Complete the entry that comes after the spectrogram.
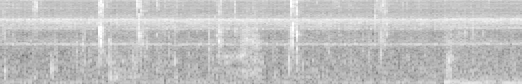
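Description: Close-miked eating: biting into and chewing a fried chicken lollipop with chowmein noodles, with many short, wet, crackly mouth clicks. A steady faint high-pitched hum sits behind it, and a low rumble comes near the end.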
